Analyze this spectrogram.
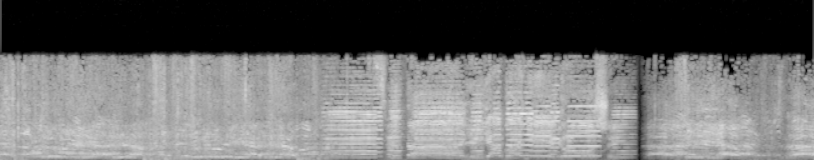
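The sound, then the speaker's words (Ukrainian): Polish and Russian football fans trade insults, shouting and chanting loudly and continuously. The Polish fans shout "Russians go home" and the Russians chant "Russia forward". The voices blend into a roaring, rhythmic clamor with brief dips before the noise surges again. “Польські завзятори кричали «Російці домов», у той час як російці гучно скандували «Росія наперед».”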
